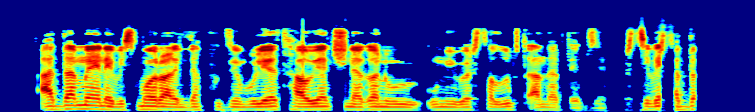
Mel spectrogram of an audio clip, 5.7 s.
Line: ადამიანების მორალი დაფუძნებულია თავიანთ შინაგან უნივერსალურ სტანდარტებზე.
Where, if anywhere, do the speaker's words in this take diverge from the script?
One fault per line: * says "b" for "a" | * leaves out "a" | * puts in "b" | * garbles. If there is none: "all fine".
* garbles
